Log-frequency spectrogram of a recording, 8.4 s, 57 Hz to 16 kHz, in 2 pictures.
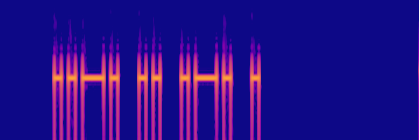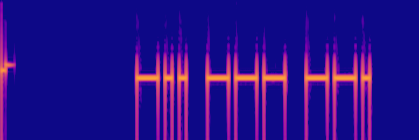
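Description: Morse code sent at about 17 words per minute: a steady mid-pitched tone keyed into short and long beeps, forming two words with a pause and a faint click between them.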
